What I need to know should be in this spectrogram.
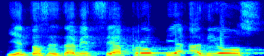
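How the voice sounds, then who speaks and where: A man's voice: sits high, expressive, unhurried, mellow, dull audio. A man preaching a Bible study sermon as pastor, asking the congregation rhetorical questions.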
